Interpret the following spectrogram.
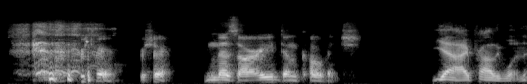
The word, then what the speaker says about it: Nazariy: Nazari Dovich. Yeah. I probably wouldn't have gotten that. All good. Yeah. All good. The first my first name rhymes with safari if that's easier.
